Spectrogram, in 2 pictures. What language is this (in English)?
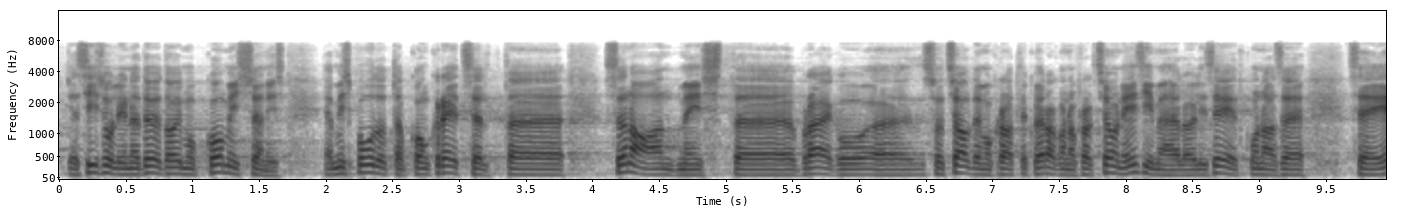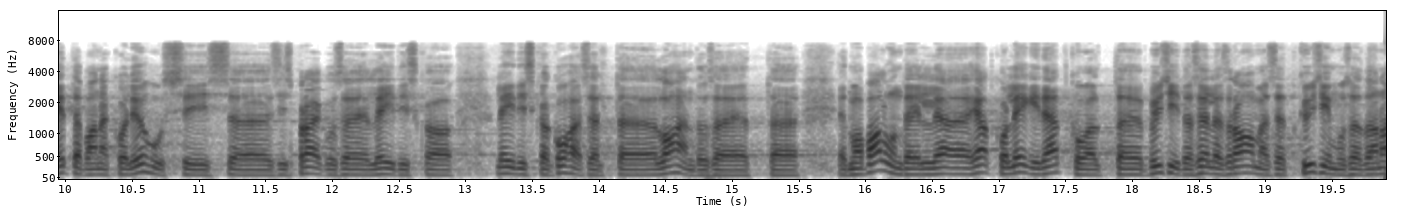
Estonian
